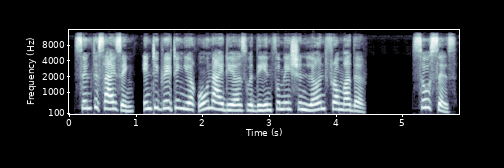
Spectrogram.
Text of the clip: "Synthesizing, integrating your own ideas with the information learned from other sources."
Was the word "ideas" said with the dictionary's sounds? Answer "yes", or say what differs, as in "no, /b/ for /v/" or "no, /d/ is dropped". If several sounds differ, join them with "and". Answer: yes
